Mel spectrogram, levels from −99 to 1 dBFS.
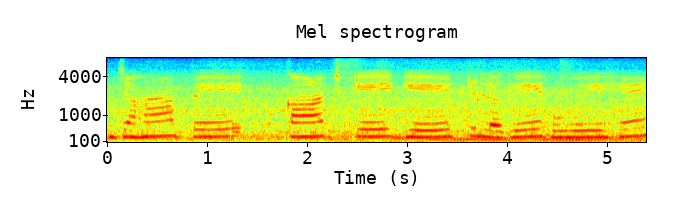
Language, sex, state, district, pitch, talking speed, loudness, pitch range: Hindi, female, Madhya Pradesh, Katni, 245 Hz, 90 wpm, -13 LUFS, 235-255 Hz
